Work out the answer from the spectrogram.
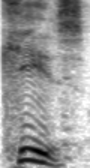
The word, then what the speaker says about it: Kaz: They didn't realise it's pronounced Kiz, as they would say in New Zealand.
